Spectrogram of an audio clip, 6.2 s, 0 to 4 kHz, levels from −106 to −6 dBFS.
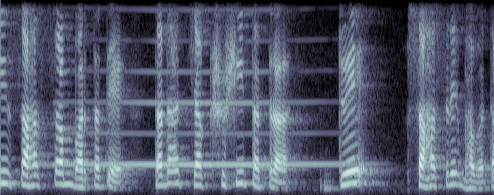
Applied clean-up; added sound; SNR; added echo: none; Wind instrument, woodwind instrument; 13 dB; none.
